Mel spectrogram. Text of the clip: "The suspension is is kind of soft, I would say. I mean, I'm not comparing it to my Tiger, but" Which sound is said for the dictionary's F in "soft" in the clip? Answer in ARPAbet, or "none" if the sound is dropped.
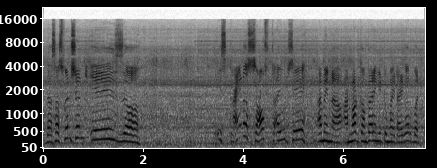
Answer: F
